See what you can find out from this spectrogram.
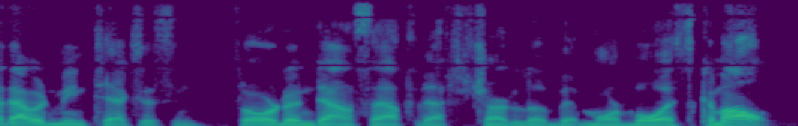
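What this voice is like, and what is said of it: Put-on accent. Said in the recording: “I don't know why I'm talking with this accent.”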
